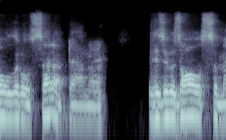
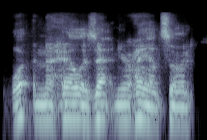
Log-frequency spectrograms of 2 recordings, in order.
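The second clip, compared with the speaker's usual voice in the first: put-on stern, old-school army officer, old general voice. Retelling how an older military man questioned him: imitating a stern old general. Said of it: "he just had that old, stern".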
